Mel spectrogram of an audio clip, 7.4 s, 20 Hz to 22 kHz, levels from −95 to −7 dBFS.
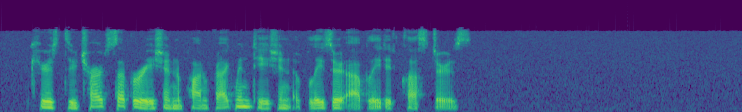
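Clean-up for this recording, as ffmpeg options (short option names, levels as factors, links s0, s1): -af "adeclick=t=4,afwtdn=0.0028"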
